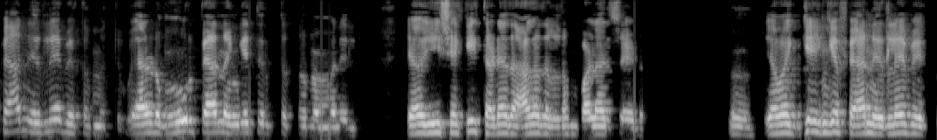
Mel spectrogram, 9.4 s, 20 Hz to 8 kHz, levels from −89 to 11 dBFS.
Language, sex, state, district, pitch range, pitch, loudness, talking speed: Kannada, female, Karnataka, Bellary, 165-200 Hz, 185 Hz, -16 LUFS, 145 wpm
